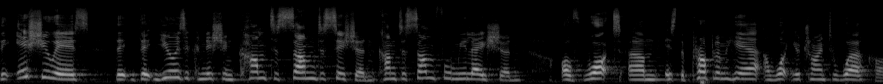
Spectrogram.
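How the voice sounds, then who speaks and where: Speaking with an English accent, the voice shows ordinary pitch variation and big swings in loudness. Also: woman, high pitch for a woman. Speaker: clinical researcher. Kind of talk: conference lecture. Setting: stage with large audience. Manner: fast.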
